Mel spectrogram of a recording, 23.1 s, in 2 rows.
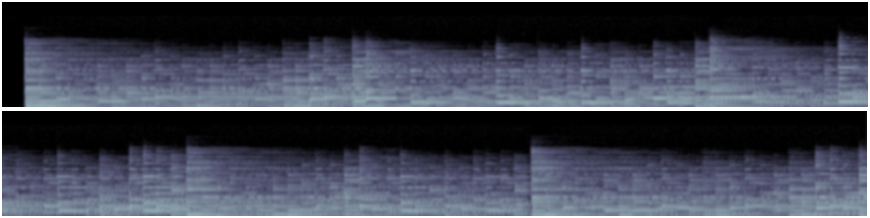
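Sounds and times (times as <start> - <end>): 
piano: 0.3 - 23.0.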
